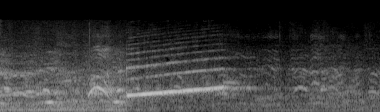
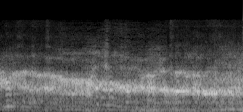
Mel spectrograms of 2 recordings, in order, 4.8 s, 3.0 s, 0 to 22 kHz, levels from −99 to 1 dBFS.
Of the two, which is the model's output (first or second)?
second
